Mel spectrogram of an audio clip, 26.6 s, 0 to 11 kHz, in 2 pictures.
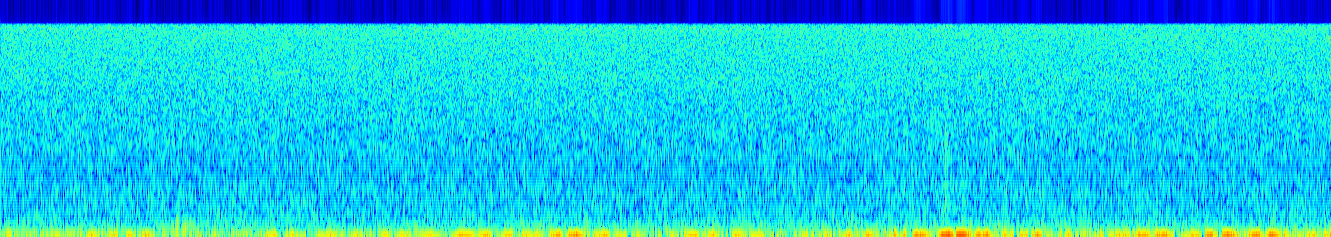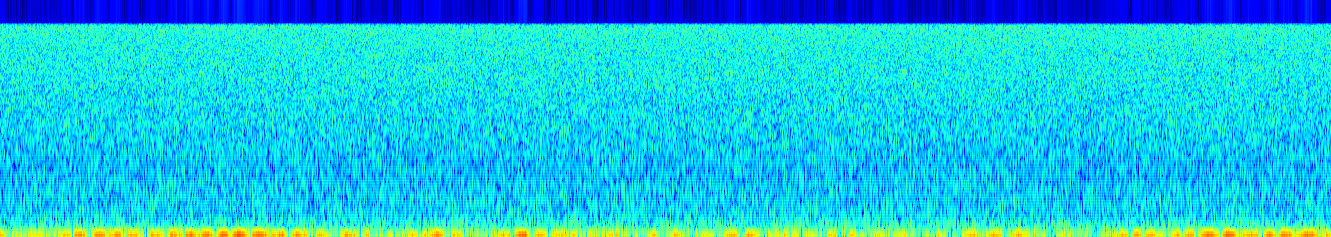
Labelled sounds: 2.7	3.0	Pacific white-sided dolphin, 3.8 to 4.0 kHz

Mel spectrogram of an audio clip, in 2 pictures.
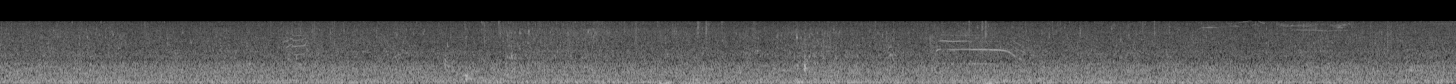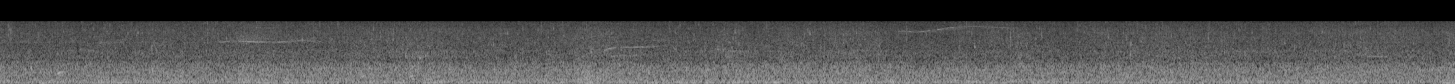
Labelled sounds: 9.3	10.2	killer whale, Bigg's (transient), 1.4 to 3.0 kHz
12.4	13.5	killer whale, Bigg's (transient), 4.7 to 7.9 kHz
16.7	17.7	killer whale, Bigg's (transient), 2.7 to 3.2 kHz
20.8	21.2	killer whale, Bigg's (transient), 2.1 to 2.3 kHz
23.5	24.7	killer whale, Bigg's (transient), 4.4 to 6.1 kHz

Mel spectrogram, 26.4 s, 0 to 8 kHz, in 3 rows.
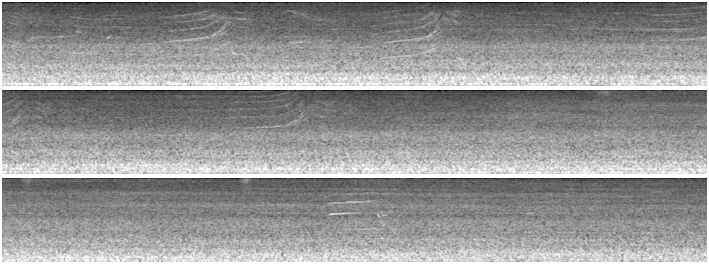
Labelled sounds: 4.7	5.8	killer whale, southern resident, 1.0 to 6.0 kHz
21.6	22.5	killer whale, southern resident, 1.2 to 5.5 kHz

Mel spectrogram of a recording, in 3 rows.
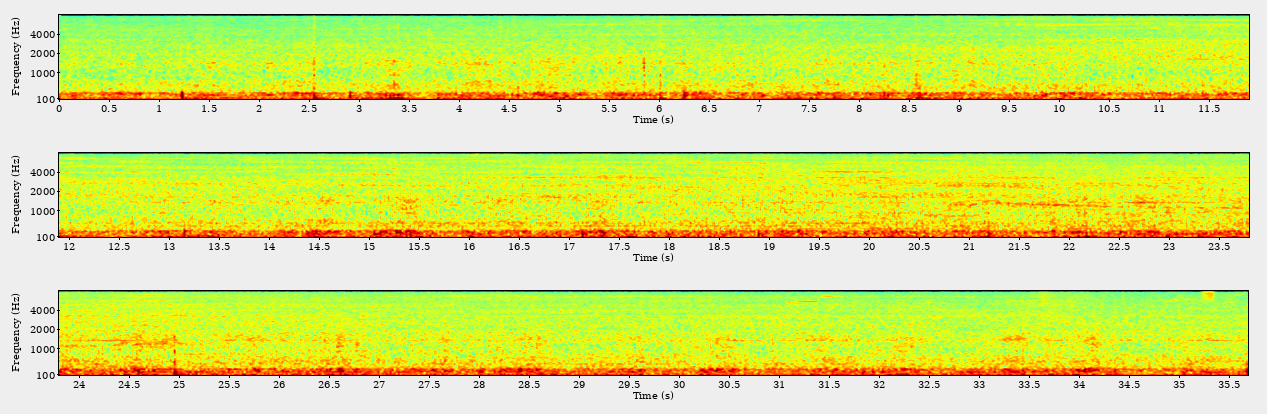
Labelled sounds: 30.9	31.6	killer whale, 5.0 to 7.5 kHz

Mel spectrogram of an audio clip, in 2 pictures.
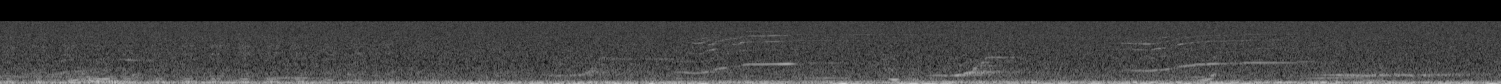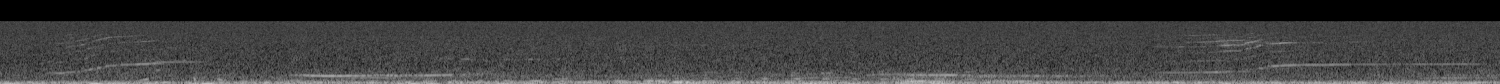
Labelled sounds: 7.1	8.0	humpback whale, 0.83 to 3.9 kHz
9.8	10.1	humpback whale, 1.2 to 1.4 kHz
11.2	12.9	humpback whale, 0.80 to 4.1 kHz
15.9	17.0	humpback whale, 0.80 to 3.8 kHz
26.6	28.5	humpback whale, 0.80 to 4.1 kHz

